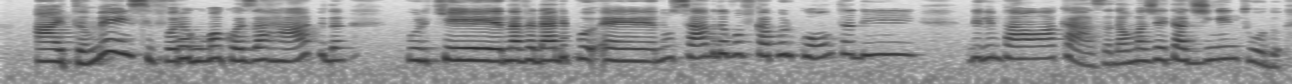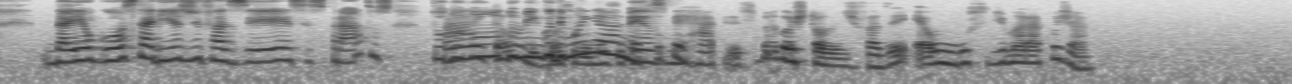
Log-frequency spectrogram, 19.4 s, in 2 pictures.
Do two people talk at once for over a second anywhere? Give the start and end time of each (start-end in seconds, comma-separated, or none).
13.0-14.9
